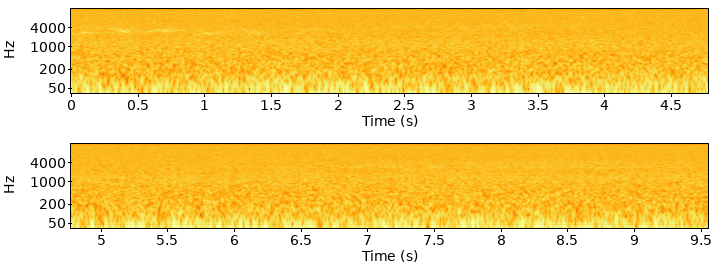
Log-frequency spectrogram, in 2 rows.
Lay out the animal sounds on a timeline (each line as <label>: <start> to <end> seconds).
Scarlet Tanager (Piranga olivacea): 0.0 to 1.3 seconds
